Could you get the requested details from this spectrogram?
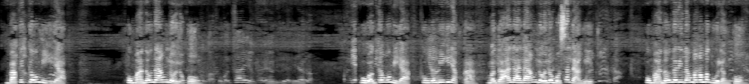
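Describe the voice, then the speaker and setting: A woman's voice: high-pitched, dark tone, rough recording. A woman voicing every character of a dubbed drama in one plain voice.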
